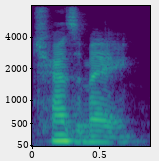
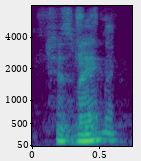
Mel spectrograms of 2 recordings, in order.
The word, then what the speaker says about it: Chasme: I can never pronounce their name right, but they are called Chasme. Chasm? I don't know. It's Chasm with an E at the end. Demons. Chasme.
